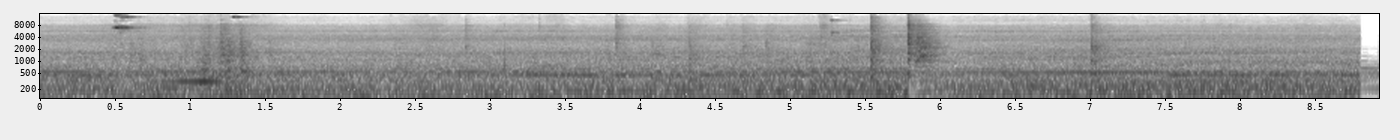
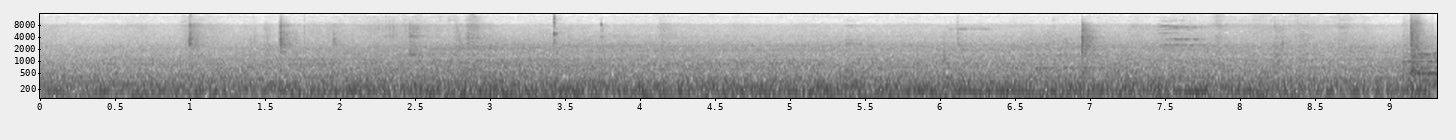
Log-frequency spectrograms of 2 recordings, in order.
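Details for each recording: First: Split AC indoor unit fan running: steady, rough whirring hum with a droning tone; extra noise from the indoor fan motor, which requires removing the fan motor. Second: AC indoor unit after fan motor removed and repaired instead of replaced, covers refitted: steady, even airflow rush with soft low hum, smooth with no rattle or grinding.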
